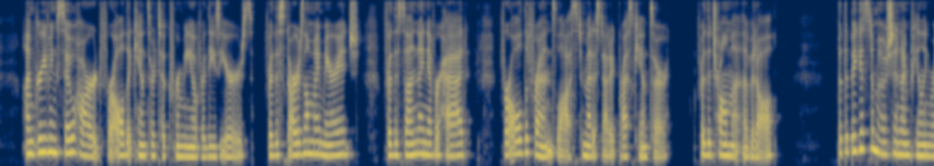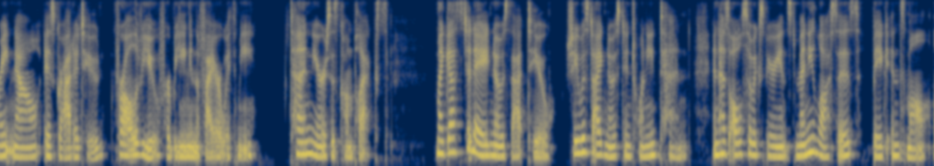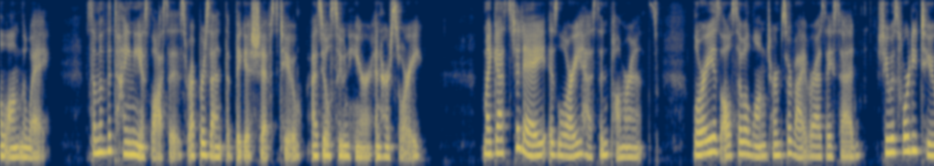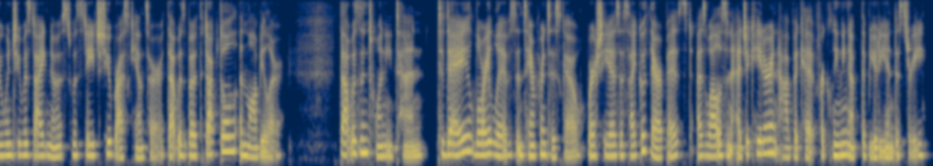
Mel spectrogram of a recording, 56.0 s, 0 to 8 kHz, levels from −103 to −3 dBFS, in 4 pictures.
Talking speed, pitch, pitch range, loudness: 180 wpm, 195 Hz, 175-220 Hz, -22 LUFS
